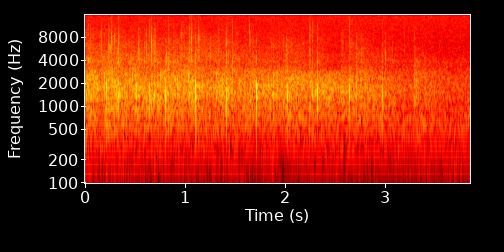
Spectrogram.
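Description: Audience clapping at a county fair livestock show, a steady patter of scattered handclaps from a modest crowd that slowly tapers off.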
